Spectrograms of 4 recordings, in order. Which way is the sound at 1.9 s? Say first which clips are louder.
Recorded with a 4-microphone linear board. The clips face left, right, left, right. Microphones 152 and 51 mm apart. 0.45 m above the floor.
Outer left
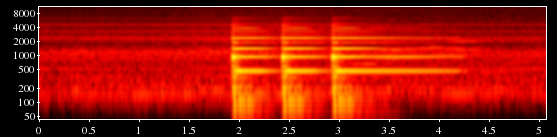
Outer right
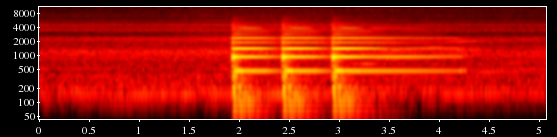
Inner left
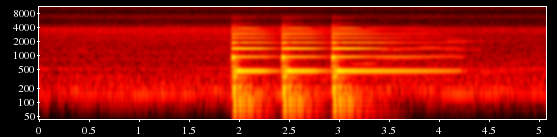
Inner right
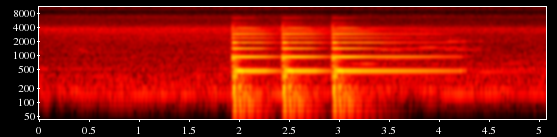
Even, inner left 2 dB; 20° left (ahead or behind).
